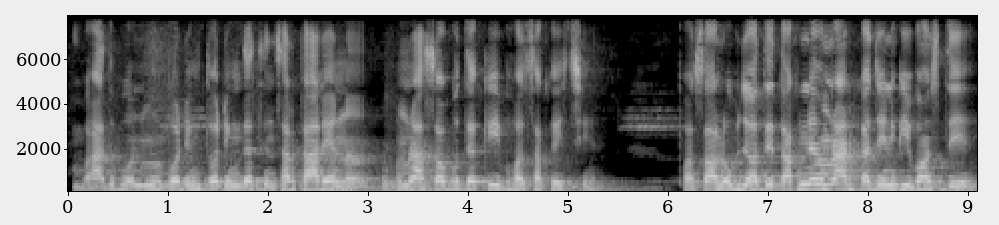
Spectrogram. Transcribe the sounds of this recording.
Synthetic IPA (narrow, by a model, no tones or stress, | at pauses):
bad̪bonmeboɖiŋɡt̪oɾiŋɡd̪et̪ʰinsəɾkaɾenəɦəmɾasəbut̪ekibʱɔsəkɛt͡ʃʰḭ | pʰəsəlupd͡ʒat̪it̪əkʰneɦəmɾaʈʰkad͡ʒinɡibə̃t͡ʃt̪i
